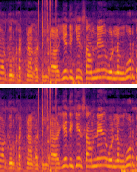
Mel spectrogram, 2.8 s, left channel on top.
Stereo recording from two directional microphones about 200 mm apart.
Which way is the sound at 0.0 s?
Centre (ahead or behind).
